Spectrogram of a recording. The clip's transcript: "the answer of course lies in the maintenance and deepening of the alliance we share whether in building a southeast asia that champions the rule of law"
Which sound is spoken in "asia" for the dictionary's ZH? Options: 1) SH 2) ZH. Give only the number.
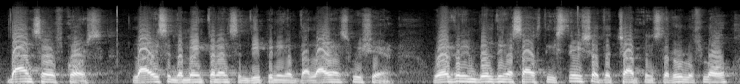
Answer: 1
